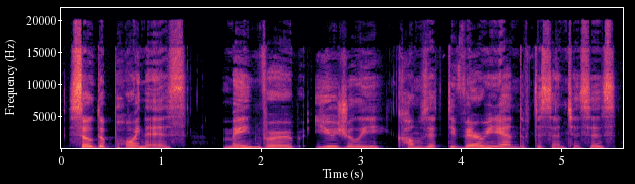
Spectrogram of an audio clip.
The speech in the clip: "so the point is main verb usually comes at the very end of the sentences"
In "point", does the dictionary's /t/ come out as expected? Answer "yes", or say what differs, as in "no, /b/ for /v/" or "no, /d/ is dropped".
no, /t/ is dropped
